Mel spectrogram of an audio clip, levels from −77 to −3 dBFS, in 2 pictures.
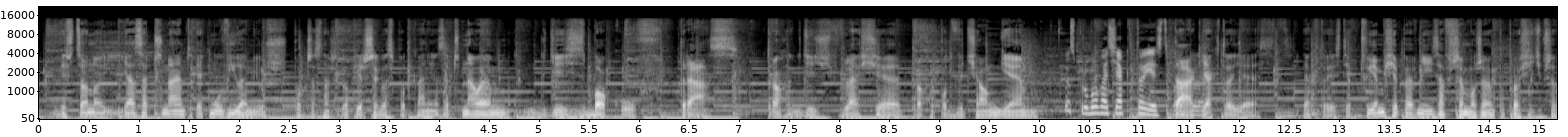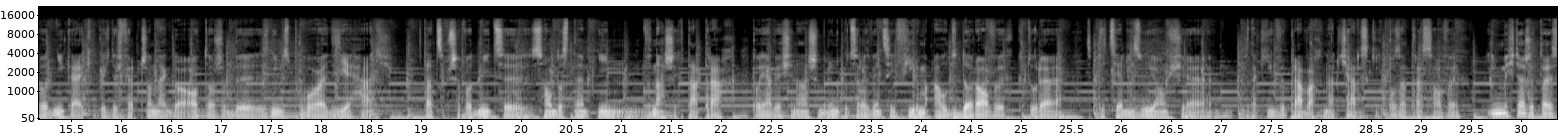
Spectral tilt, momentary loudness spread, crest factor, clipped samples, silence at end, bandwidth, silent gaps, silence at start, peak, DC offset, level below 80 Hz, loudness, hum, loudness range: -5 dB/octave; 7 LU; 18 dB; under 0.1%; 0 s; 14 kHz; none; 0 s; 0 dBFS; under 0.1%; -28 dBFS; -20 LUFS; none; 2 LU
